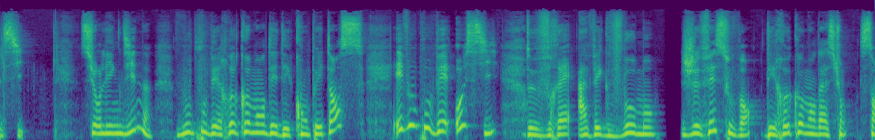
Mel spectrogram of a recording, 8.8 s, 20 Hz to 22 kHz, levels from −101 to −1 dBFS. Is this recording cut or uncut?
cut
